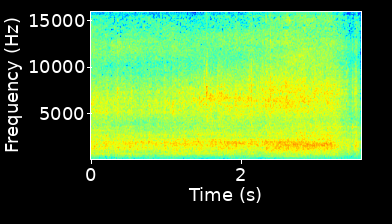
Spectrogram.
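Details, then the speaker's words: Lionel switcher, small motor, low speed on track: rough whiny growl over rail clatter, a known growler. "you can see at a low speed it kind of makes a lot of whiny noise"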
